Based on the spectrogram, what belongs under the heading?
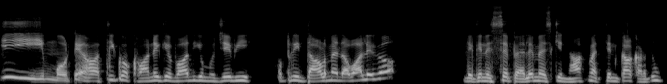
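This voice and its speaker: A man's voice: a little high, expressive, moderate pace, gravelly, dry recording, voice pushed up. A man voicing a cunning, cheeky courtier in a comic audiobook, full of mocking quips and nervous asides. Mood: wisecracking. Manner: wisecracking and sly, mocking quips. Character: cunning, cheeky male courtier, sly and cowardly.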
